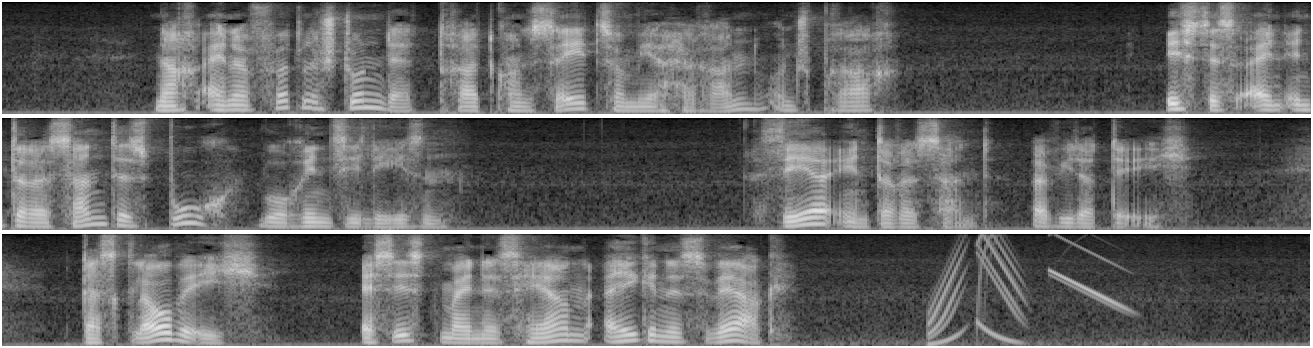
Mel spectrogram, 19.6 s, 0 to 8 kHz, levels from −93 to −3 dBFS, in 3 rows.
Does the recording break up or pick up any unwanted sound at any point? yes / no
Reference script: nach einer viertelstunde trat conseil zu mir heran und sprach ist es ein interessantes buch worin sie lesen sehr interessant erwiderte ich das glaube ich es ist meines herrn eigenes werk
yes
